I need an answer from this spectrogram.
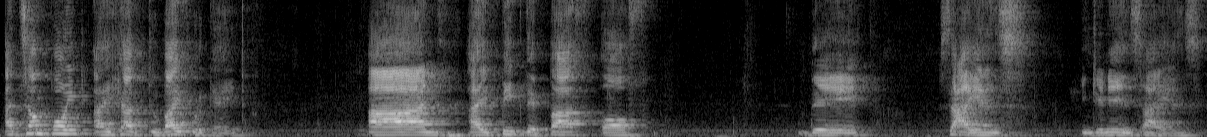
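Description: A man in his sixties from Argentina, an engineering school dean giving a conference keynote on a large stage, measured and emphatic, stretching key words. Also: on the high side, pushed and bright. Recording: roomy hall sound from a distance.

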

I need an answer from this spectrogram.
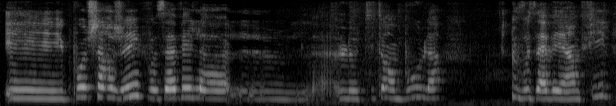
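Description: A woman's voice: a little high, steady tone, extremely slow, warm tone, muffled recording. A young French-speaking woman presenting makeup in a casual vlog, hesitant with many fillers. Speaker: beauty vlogger. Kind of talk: casual show-and-tell vlog.

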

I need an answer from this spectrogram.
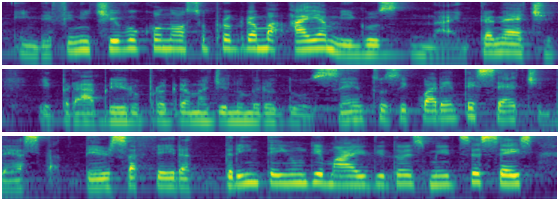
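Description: A Brazilian man in his thirties hosts an internet show, reading event listings in a brisk, upbeat announcer voice. He speaks close into a headset mic in a small studio, with music playing behind him. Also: fairly high pitch. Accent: Brazilian Portuguese. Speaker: host. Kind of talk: web show presenting, reading cultural listings.

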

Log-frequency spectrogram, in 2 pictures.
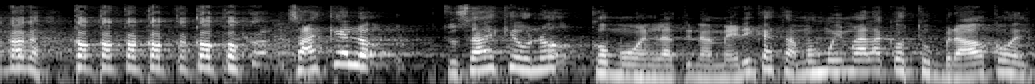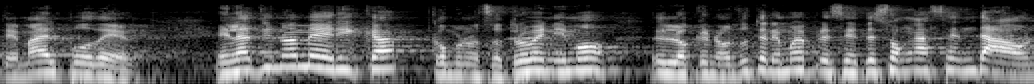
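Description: A man delivering an animated, slangy comic monologue as host, mocking and laughing through his jokes. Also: high voice. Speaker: comedian host. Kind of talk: stand-up style comic monologue. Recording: echoey room with long reverb.

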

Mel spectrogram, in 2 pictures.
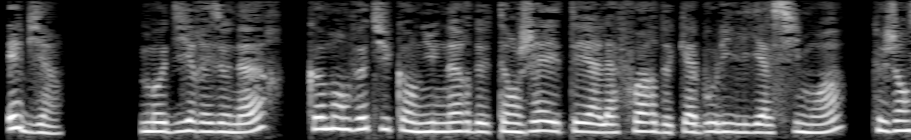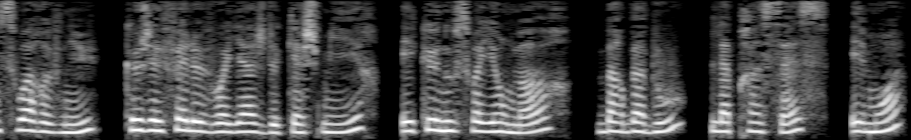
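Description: A woman reads a dying young man in an audiobook, bitter and reproachful. The tone is warm and slightly breathy, recorded dry and close. He pushes his complaints as indignant questions. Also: mid-range voice, steady tone, a little slow, no echo. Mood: exasperated. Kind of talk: audiobook character reading.

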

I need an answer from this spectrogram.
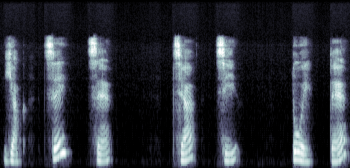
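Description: A woman's voice: fairly low pitch, darkish tone. A woman teacher reading a scripted grammar lesson, carefully saying word forms one by one.

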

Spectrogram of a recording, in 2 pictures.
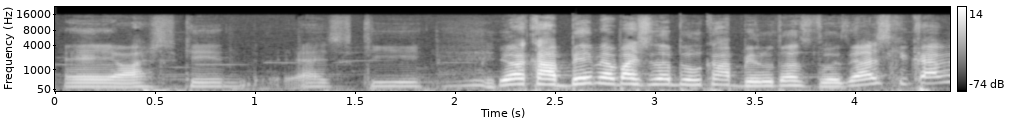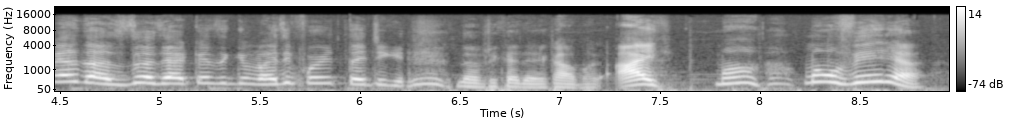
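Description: A man with a Brazilian accent giving excited, exclaiming gameplay commentary as a gaming YouTuber. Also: sits high, quick pace, dry recording, soft background music. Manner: excitable, exclaiming, laughs often.

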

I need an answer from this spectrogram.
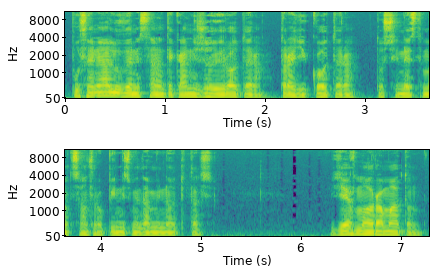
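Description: A man with a somewhat low voice reads a memoir aloud in a dramatic literary reading. His delivery is solemn and theatrical, and he even voices the sounds of thunder himself. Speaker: reader of a memoir.

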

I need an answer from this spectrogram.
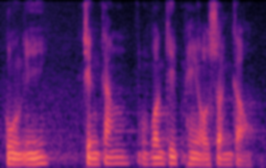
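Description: A middle-aged man from Taiwan with a Taiwanese accent, preaching a church sermon as pastor and telling family stories in a lively way. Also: fairly low pitch, normal speed, a little hiss or hum. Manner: animated storytelling, acting out family dialogue in raised voices.

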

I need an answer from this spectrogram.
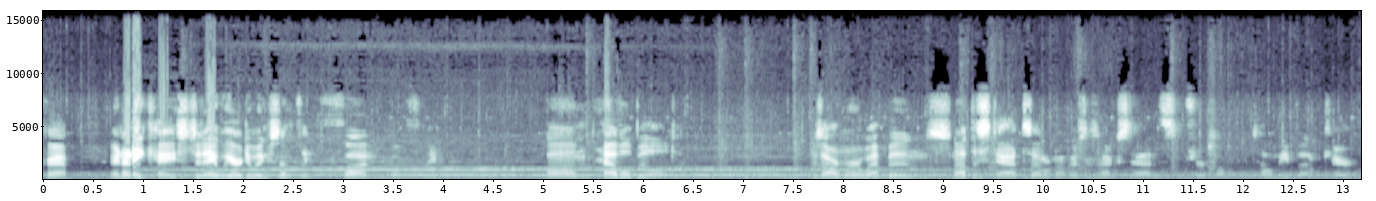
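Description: This gaming YouTuber is a teenage boy whose congested, medium-pitched voice keeps a moderate pace. While playing a video game he trades in sarcastic, mock-grumpy banter and coughs occasionally, with game music playing loudly behind him.

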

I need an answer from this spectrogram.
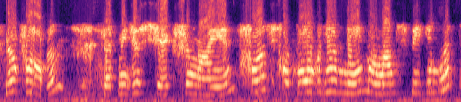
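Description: A woman's voice: high voice, fairly quick, noisy background. A woman posing as tech support over a phone line, talking through a scripted support call with fillers and step-by-step instructions. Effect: heard over a phone line.

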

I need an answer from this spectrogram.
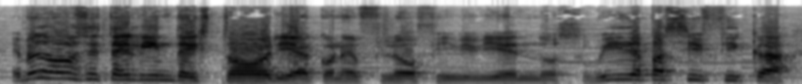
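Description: A man's voice: fairly high pitch, sing-song, brisk, a bit bright, soft background music. A young man with an Argentine accent, presenting a slideshow on a comedy stream, joking crudely and swearing a lot. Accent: Argentine Spanish.

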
